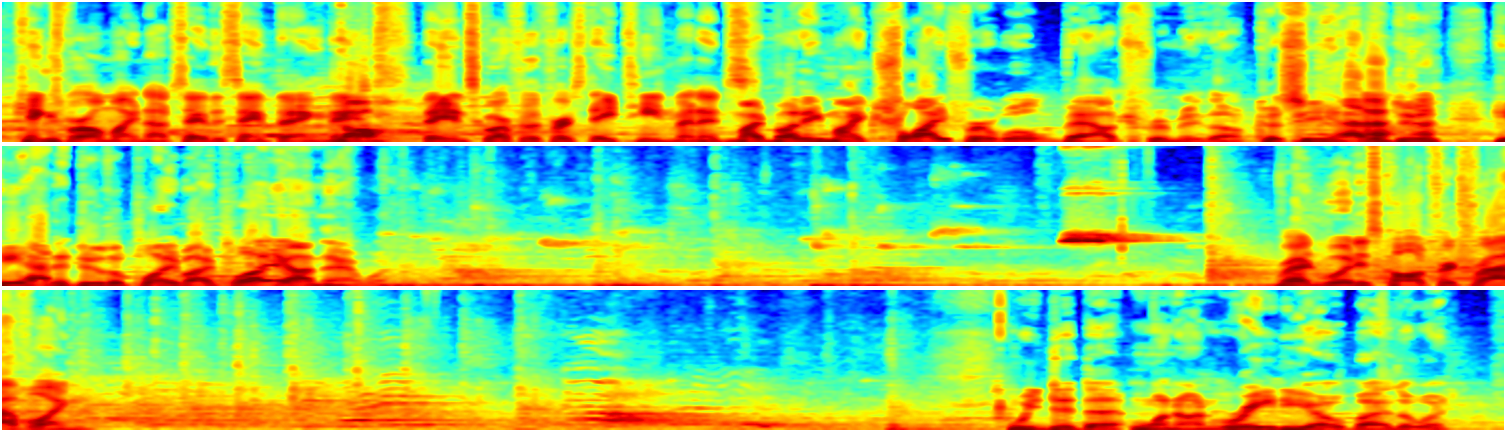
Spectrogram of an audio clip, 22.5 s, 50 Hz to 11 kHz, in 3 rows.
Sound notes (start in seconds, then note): 12.8 whistle tweeting; 15.9 crowd members shouting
